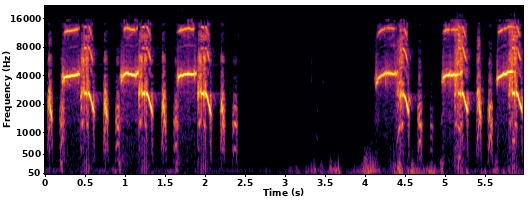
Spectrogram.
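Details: Teetar (grey francolin) giving three harsh, ringing phrases about a second apart, falling silent for nearly two seconds, then resuming with three more shrill whistled phrases that slur downward.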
